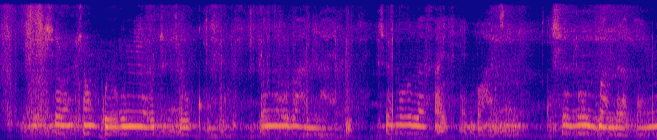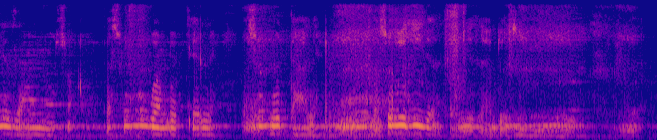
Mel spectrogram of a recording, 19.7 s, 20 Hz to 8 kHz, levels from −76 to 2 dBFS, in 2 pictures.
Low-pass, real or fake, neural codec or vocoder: 7.2 kHz; fake; codec, 16 kHz, 8 kbps, FunCodec, trained on Chinese and English, 25 frames a second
